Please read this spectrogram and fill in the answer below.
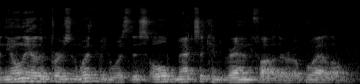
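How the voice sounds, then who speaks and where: Audible room echo surrounds a man with an American accent who speaks at a medium pitch and a fairly quick pace with ordinary pitch variation. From northern Wisconsin. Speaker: author. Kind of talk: lecture.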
